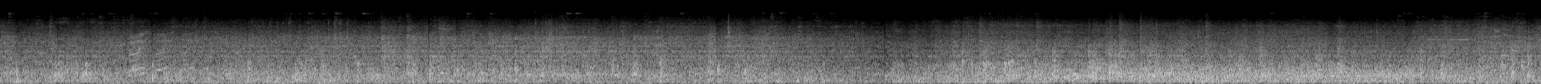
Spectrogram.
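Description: The Karakoram Express, on a Lahore route, rolls along the railway track with continuous loud rumbling and clickety-clack wheel rhythm heard from on board. The noise swells slightly partway through and a voice is faintly present beneath it.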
